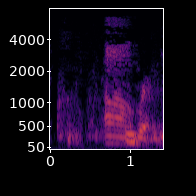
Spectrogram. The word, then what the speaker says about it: Oubre: They got Kelly Oubre or Oubre. That's how you pronounce it, right? – Oubre, yeah.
